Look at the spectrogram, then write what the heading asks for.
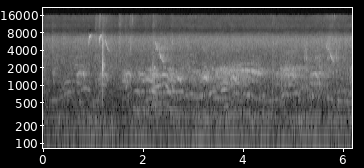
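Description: Birds calling, with several quick, steeply falling high chirps and a busier wavering chatter of calls underneath.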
